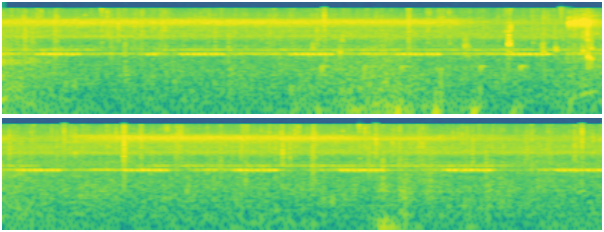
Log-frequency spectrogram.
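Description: A campfire crackles and pops softly.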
